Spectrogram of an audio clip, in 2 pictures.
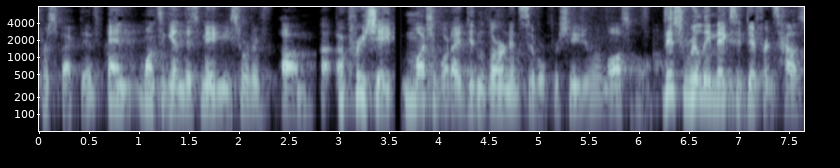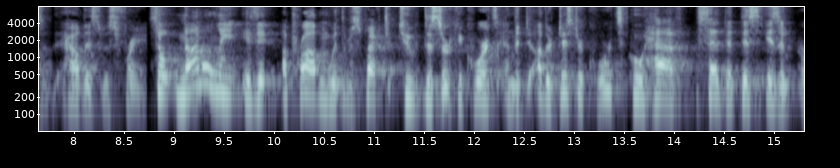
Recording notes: Recorded at the 2019 annual meeting of the Southeastern Association of Law Schools during a panel reviewing the year in healthcare financing.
